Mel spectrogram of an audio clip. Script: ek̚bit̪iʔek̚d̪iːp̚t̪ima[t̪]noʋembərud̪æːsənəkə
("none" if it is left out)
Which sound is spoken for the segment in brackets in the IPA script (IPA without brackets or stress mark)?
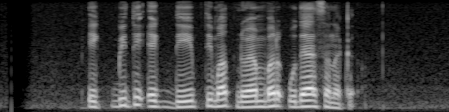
t̪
